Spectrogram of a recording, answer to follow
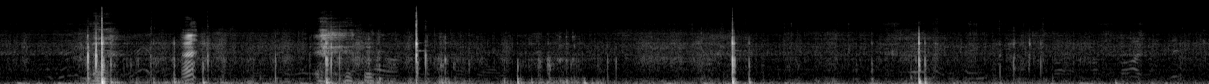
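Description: Mountain bikes and riding gear being handled: about four sharp knocks and clatters a couple of seconds apart, the loudest about a second in, with brief voices between them.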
